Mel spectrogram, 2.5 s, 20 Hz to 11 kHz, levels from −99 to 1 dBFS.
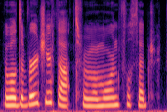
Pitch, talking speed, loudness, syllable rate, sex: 235 Hz, 215 wpm, -16 LUFS, 5.2 syllables/s, female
